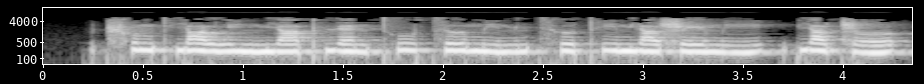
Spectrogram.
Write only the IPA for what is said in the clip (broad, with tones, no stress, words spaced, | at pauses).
ʈ͡ʂʰʊ˥˧ŋt̪ʰjɑ˥˩ʊ̯li˨˩ŋmjä˧˥ pʰɥɛ˨˩n t̪ʰu˥˩t͡sɹ̩˥ mi˨˩my˦nt͡sʰɹ̩˥˩ t̪ʰi˥mjä˥ʂe˥ɪ̯mi˧˥ | pjä˥˩ʈ͡ʂɤ˨˩˦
